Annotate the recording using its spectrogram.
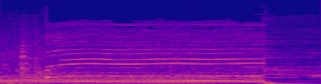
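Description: Engine-driven work equipment running steadily: a low engine drone with a steady high-pitched whine that sets in about half a second in.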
